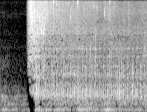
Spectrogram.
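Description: Small vadai batter dropped into hot oil for morkuzhambu vadai, bursting into a loud, bright sizzle at once that then settles into a steady crackling fry, with faint bubbling throughout.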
